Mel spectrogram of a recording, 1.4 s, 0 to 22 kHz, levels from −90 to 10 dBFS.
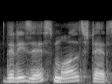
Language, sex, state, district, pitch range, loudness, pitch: English, male, Karnataka, Bangalore, 145-170 Hz, -13 LUFS, 155 Hz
